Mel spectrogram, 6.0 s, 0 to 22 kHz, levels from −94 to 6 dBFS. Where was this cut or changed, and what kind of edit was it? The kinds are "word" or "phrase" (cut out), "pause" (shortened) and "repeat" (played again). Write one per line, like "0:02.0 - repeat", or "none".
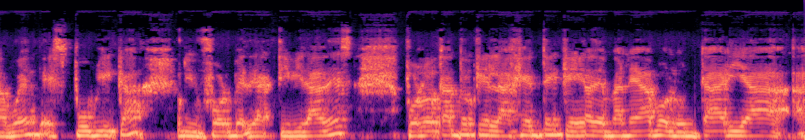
0:01.3 - phrase
0:01.8 - word
0:03.6 - word
0:04.4 - word

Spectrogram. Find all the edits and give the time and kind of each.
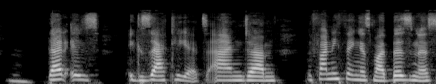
none

